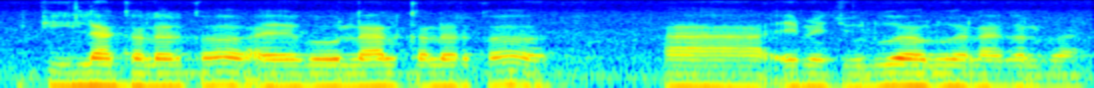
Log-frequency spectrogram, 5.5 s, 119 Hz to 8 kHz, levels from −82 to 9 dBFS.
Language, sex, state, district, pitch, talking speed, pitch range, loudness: Bhojpuri, male, Uttar Pradesh, Deoria, 120 Hz, 140 wpm, 115-125 Hz, -19 LUFS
